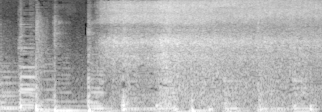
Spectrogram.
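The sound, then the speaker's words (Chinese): An electric pressure cooker releases steam in a loud, steady hiss as the pressure is let out after about an hour of cooking rice dumplings (zongzi); the hiss starts abruptly after a brief moment and continues to the end, with faint music playing underneath. “好了，时间到，我们卸压开锅。”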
